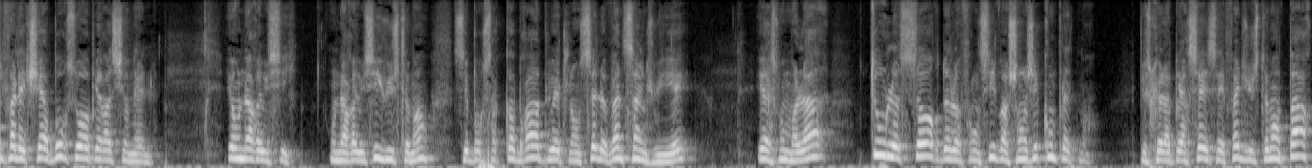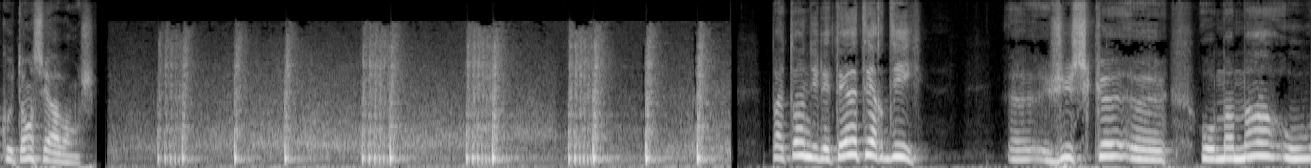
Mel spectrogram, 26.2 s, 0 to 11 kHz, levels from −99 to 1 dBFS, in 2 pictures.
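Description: No technical faults are audible anywhere in this audio.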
